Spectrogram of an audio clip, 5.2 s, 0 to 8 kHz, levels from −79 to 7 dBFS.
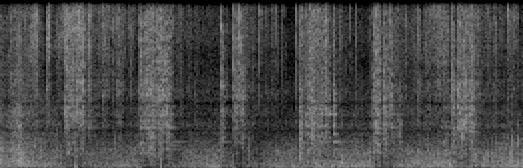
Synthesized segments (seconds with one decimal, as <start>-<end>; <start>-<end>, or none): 0.0-1.2; 4.3-5.2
